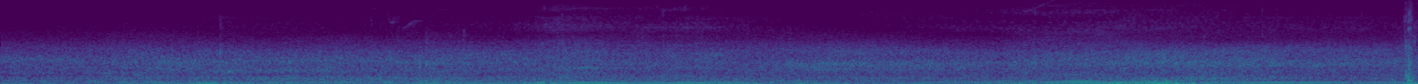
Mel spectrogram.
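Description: Road traffic going past on a street: a steady rumble of tyres and engines that swells as vehicles pass, about five seconds in and again around eleven seconds in.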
